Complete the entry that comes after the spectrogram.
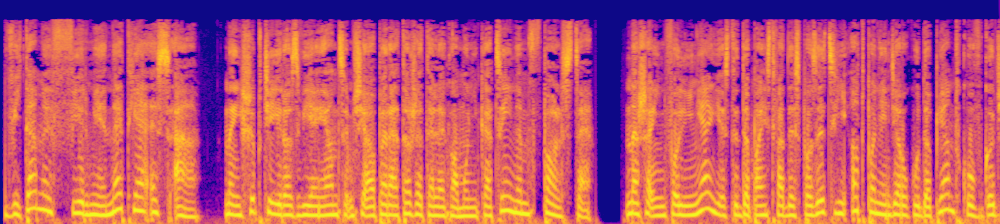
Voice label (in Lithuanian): MOT Lenku balsas, moteris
